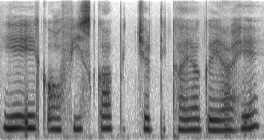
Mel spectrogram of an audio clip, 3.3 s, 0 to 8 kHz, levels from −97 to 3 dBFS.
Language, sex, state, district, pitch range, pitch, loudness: Hindi, female, West Bengal, Darjeeling, 230-260 Hz, 245 Hz, -16 LUFS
